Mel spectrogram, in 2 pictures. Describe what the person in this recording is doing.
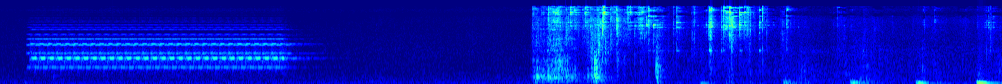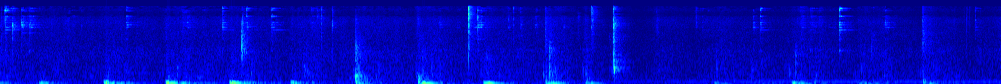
The doorbell rang. I picked up my keychain and walked to the living room. There i turned on the lights.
